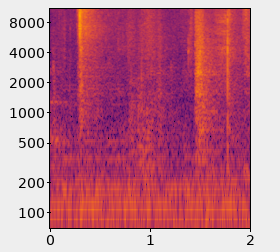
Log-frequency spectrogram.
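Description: Cord plug of an old manual telephone switchboard being handled and pushed into a jack on the panel: a sharp click a quarter second in, then two more clicks near the end.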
